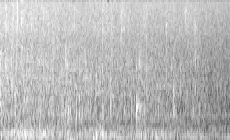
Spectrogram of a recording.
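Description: rain falling

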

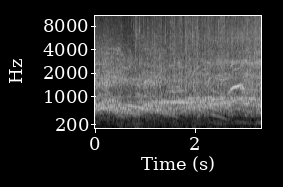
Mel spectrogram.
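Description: crowd cheering and applauding

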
